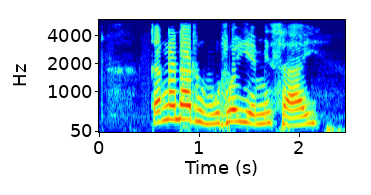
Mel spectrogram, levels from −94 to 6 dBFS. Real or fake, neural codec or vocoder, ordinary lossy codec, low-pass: real; none; none; 5.4 kHz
